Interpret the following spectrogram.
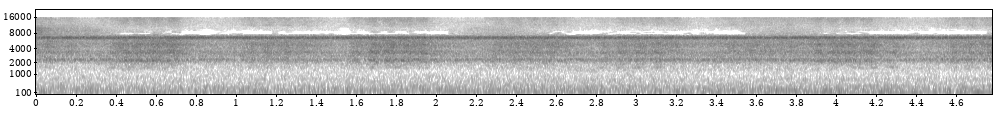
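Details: Cicadas droning in Dallas, Georgia: an unbroken high-pitched hum with rasping pulsed phrases rising and falling roughly every second and a half.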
